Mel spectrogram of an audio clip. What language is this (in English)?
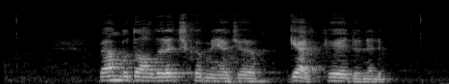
Turkish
